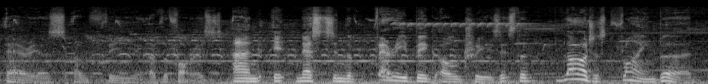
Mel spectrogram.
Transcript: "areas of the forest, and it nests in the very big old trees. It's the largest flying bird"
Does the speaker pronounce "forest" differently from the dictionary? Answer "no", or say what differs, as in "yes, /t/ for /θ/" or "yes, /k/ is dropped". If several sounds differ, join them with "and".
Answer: no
